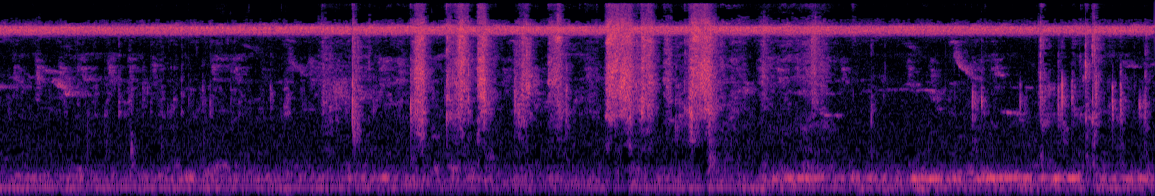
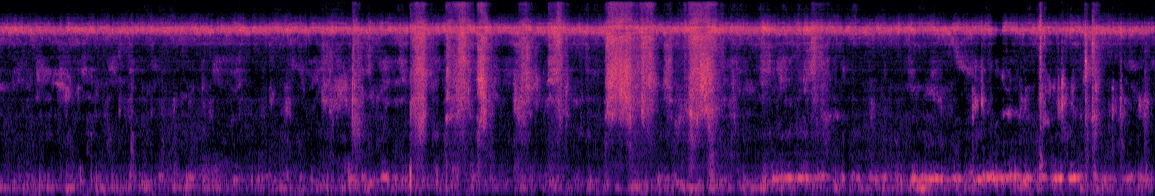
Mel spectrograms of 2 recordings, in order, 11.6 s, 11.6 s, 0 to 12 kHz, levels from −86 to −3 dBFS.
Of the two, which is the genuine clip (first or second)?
first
